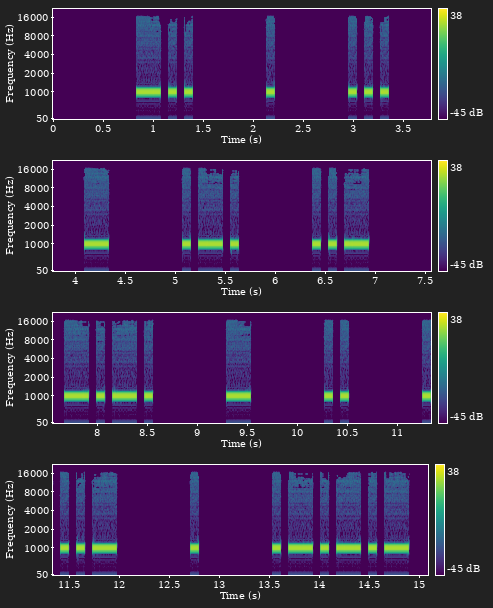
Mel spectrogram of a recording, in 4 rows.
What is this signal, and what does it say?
Morse code, heard as a keyed tone, about 15 wpm, spaced as for 8 wpm, 1000 Hz. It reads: DESTRUCTIVE.
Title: 8 WPM morse code quotes for Fri, 01 Mar 2024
